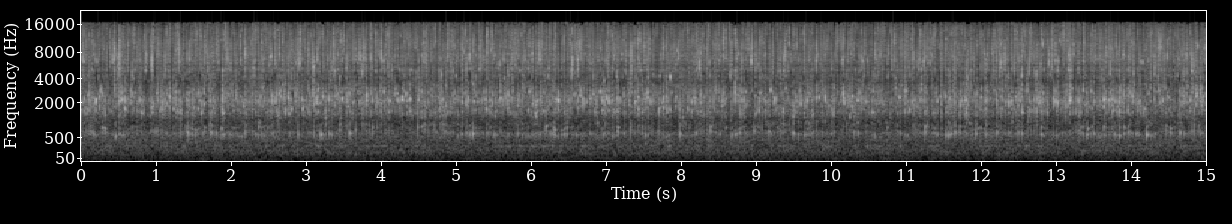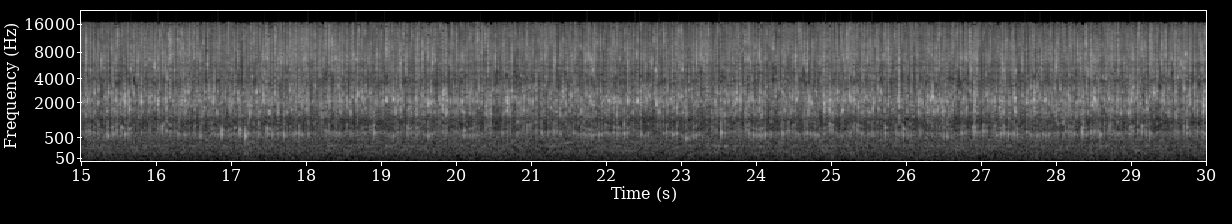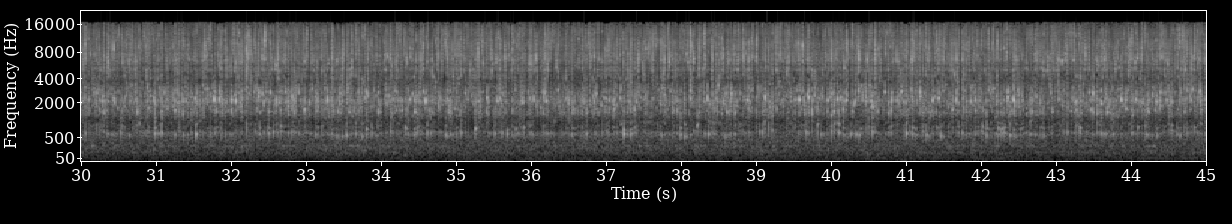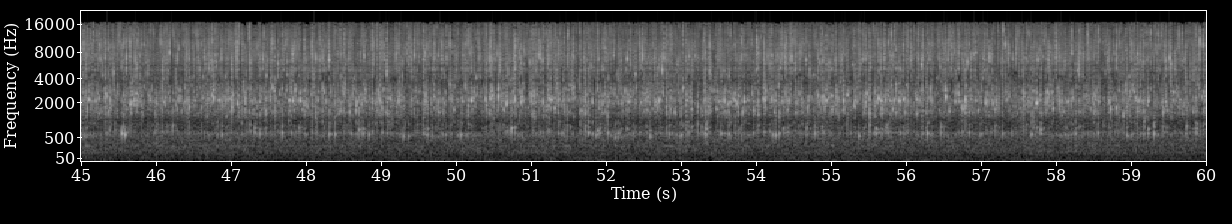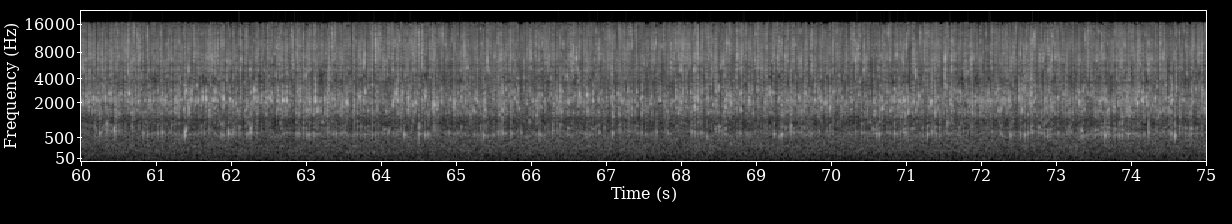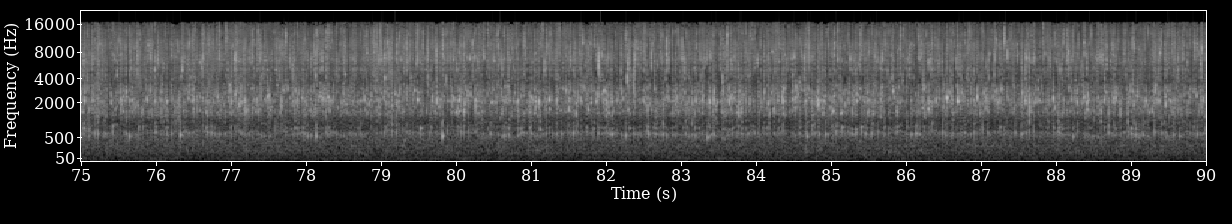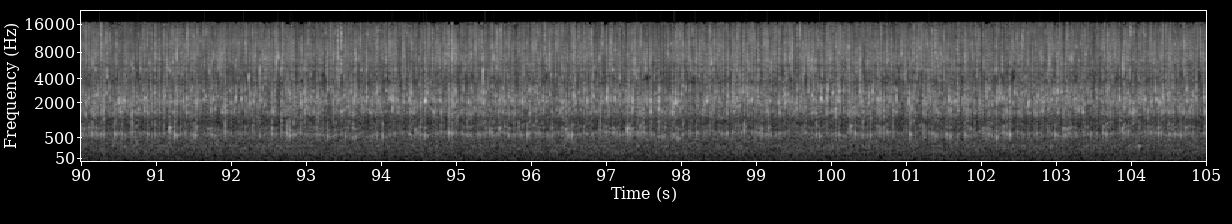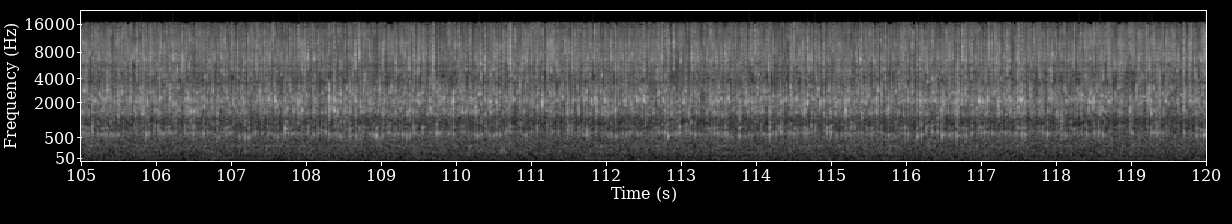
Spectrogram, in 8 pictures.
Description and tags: trickle of water recorded on retreating Solheimajokull glacier, Southern Iceland. Shure WL183, FEL preamp, Edirol R09 recorder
